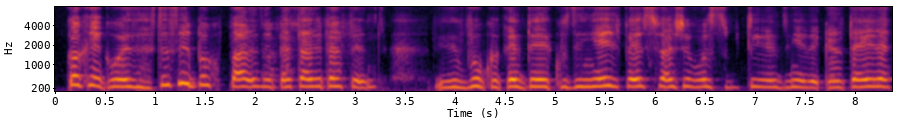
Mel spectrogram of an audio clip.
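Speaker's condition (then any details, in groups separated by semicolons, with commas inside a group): Cerebral palsy; electric wheelchair, largely independent, asks others to take money from wallet, music rehearsals at Associação de Paralisia Cerebral de Coimbra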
